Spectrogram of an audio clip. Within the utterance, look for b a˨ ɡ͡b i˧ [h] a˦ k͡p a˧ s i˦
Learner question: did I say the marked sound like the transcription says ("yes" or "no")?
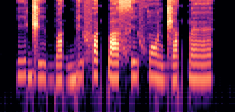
no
